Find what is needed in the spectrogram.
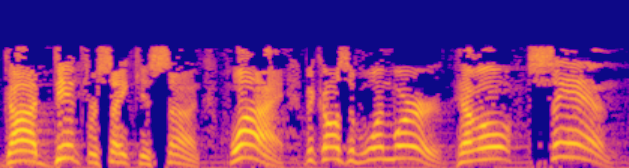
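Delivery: high, loud, impassioned sermon; pressing the point home from the pulpit; full-force preaching. Real, not acted.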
